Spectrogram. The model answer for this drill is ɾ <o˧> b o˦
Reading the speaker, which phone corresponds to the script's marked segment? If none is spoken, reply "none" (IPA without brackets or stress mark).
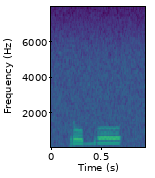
o˧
